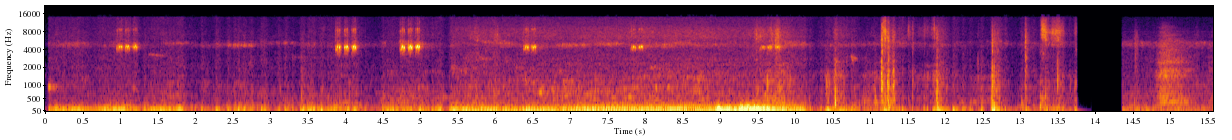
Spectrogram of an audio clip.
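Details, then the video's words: On a quiet, cloudy hilltop road at Dahachok near Kathmandu, Nepal, as drizzle begins, crickets give high, thin chirps in short repeated bursts over a low rumble of wind. "you can hear the crickets sound here finally"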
